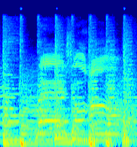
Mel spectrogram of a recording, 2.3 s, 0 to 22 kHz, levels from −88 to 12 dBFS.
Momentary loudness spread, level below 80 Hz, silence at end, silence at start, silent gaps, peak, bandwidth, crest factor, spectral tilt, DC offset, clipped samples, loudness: 3 LU; -34 dBFS; 0 s; 0 s; none; -12 dBFS; 18 kHz; 14 dB; -4.5 dB/octave; under 0.1%; under 0.1%; -26 LUFS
